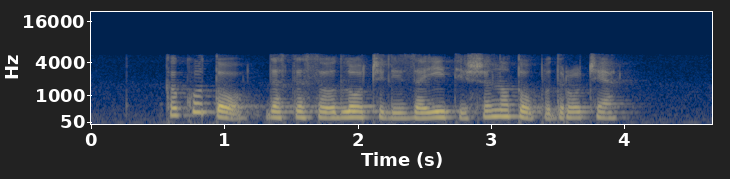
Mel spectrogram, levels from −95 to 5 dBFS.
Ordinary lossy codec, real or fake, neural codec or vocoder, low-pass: none; real; none; 5.4 kHz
